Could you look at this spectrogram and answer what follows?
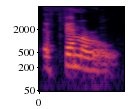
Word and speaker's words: ephemeral: It's ephemeral is how ephemeral is pronounced, ephemeral or ephemeral.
